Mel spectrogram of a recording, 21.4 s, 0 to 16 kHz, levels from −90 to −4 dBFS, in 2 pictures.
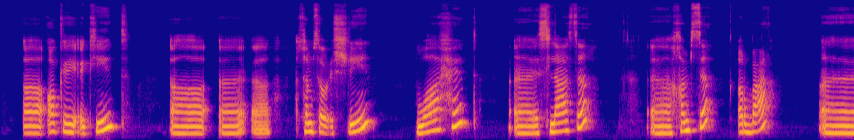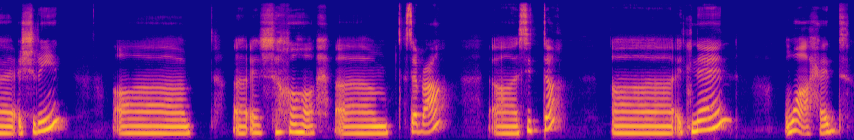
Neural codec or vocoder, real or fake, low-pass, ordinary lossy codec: none; real; 14.4 kHz; none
